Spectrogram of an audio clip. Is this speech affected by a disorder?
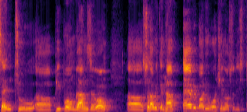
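No.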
